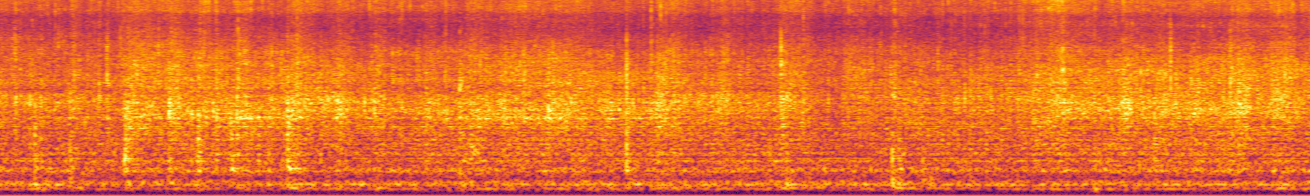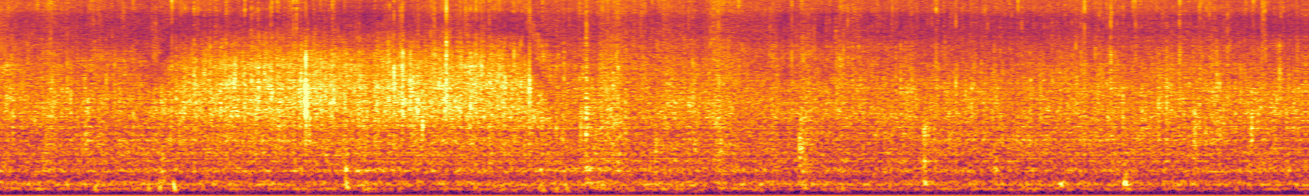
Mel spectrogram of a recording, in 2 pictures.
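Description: Chicken, bell peppers and baby corn sizzling in a non-stick frying pan, stirred with a wooden spatula that scrapes and knocks against the pan now and then. About two-thirds of the way through, the sizzle grows louder for a few seconds.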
